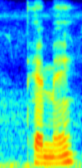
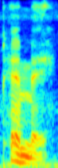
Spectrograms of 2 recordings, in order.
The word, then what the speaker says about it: Padme: They pronounce it Peme, and that just happens to be part of the Tibetan tongue.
